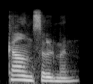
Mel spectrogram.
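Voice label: "councilman", Indian English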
